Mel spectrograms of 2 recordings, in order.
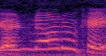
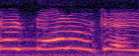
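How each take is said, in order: First: Mock crying wail. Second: High, slow, hammed-up crying wail; mock crying wail. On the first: Ron sobs into the phone again in a hammed-up wail. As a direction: whimper it again, still falling apart. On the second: Ron sobs into the phone in a hammed-up crying wail. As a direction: wail it like a big man falling apart. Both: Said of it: "he's screaming and he's crying".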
